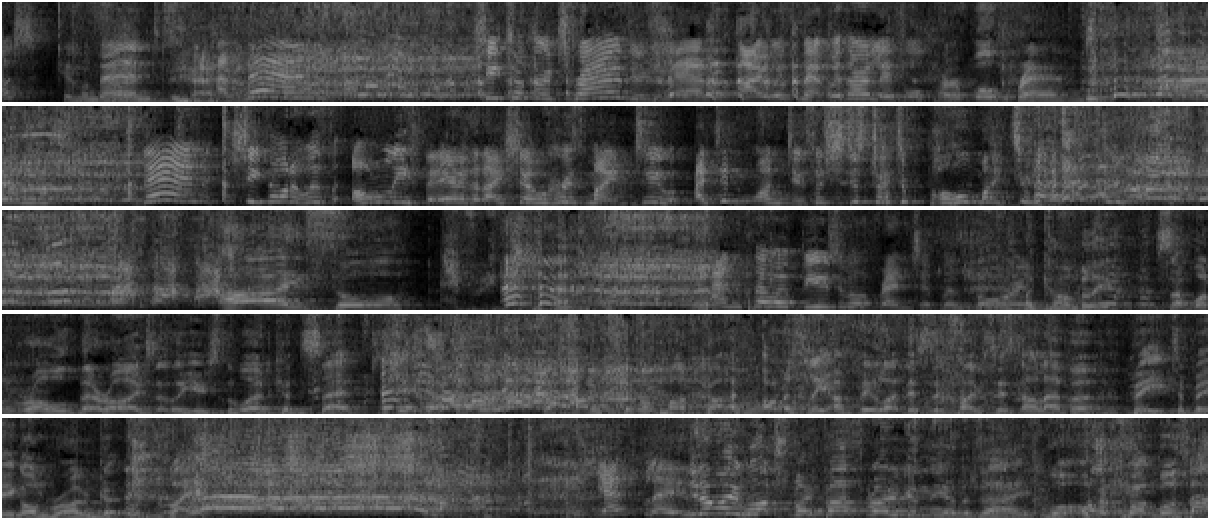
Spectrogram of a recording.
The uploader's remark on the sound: This was such a fun and special live recording, recorded at the lovely Monkey Barrel right towards the end of last year's festival.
